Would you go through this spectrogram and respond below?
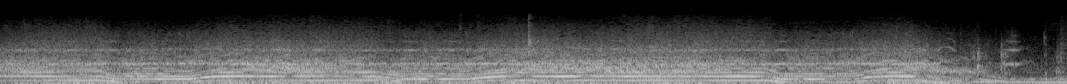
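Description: A BMW TCX race car in a driving game drifts with long, wavering tire squeals that rise and fall repeatedly over a steady engine drone, loud and close throughout.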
